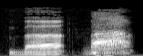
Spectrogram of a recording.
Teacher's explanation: اوس حرف با ده، دا به د دواړو شونډانو د مشلیدو څخه ادا کوو، د لندې حصې څخه. داسې به وایو با.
